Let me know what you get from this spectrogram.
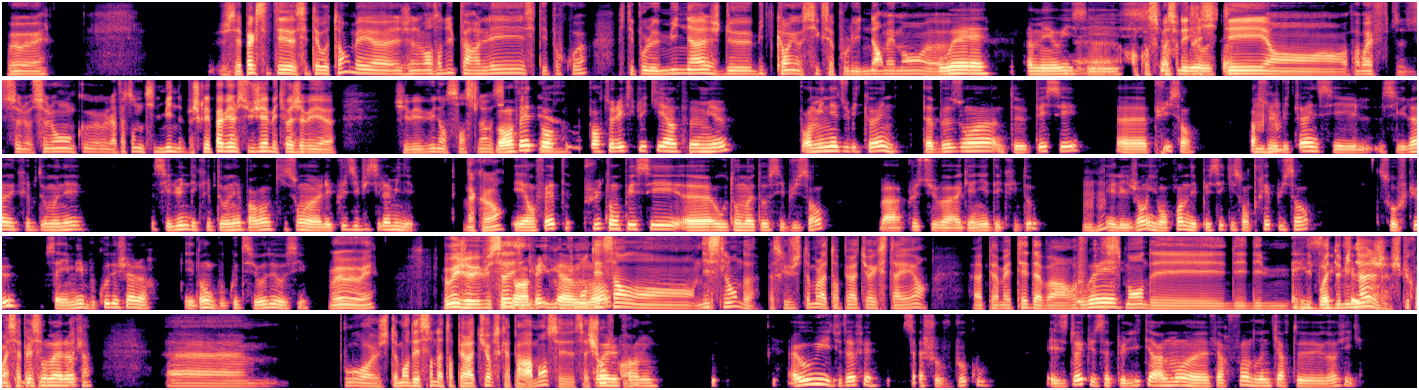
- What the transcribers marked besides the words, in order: tapping; in English: "farming"
- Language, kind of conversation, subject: French, unstructured, Comment pouvons-nous réduire notre empreinte carbone au quotidien ?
